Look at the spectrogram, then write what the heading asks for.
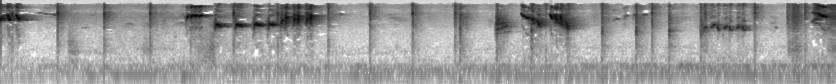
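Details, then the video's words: Forktail from the mountains, its song played as training material for caged birds: high slurred whistles and buzzy chattering phrases in bursts separated by pauses, with steady clicking ticks. "PANCINGAN MASTERAN TLEDEKAN GUNUNG GACOR"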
